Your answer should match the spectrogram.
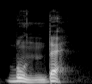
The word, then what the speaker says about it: bonde: And then we have a short O, like in bonde, which means farmer. Bonde.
